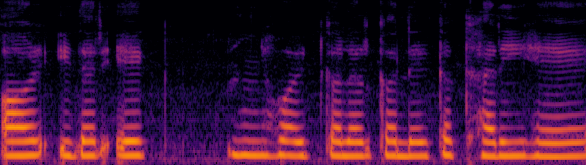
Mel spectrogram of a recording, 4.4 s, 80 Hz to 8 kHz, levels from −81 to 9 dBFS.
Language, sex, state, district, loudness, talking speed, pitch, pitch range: Hindi, female, Tripura, Dhalai, -16 LUFS, 120 wpm, 255 Hz, 245-255 Hz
